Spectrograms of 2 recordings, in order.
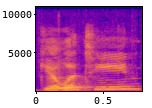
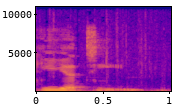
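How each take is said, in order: First: The double L is said as an L sound. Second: The double L is said as a Y sound. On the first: This is the common everyday pronunciation. "Lots of people pronounce it" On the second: This follows the French pronunciation. "when you put two L's together, it makes a y sound. It's pronounced"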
